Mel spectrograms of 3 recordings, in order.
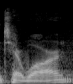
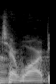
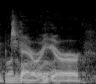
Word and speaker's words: Terroir: Terroir became Terrier, right. – Terror, blah, blah, blah.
